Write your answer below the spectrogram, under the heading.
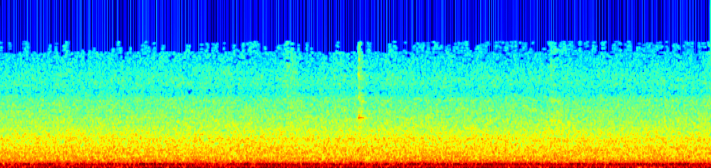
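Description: Steady machine drone with a low hum, even in level throughout.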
